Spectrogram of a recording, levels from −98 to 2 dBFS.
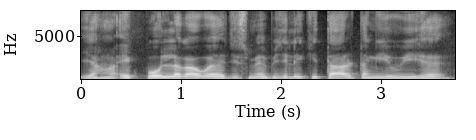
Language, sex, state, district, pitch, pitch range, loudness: Hindi, male, Jharkhand, Ranchi, 140 Hz, 130-145 Hz, -17 LUFS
